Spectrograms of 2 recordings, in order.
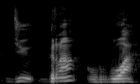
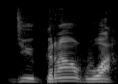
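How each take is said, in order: Both takes have the same delivery.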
